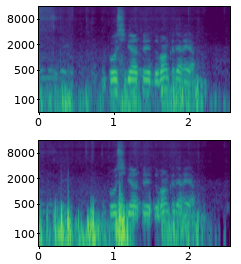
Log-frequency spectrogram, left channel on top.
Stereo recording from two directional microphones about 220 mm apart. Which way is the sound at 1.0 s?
5° left (ahead or behind).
